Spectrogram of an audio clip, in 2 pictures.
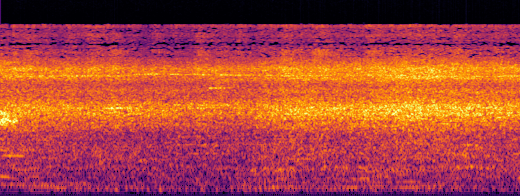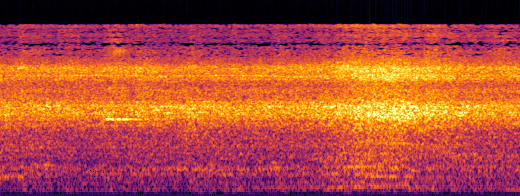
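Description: Steady background rumble and hiss, a little louder near the end.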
